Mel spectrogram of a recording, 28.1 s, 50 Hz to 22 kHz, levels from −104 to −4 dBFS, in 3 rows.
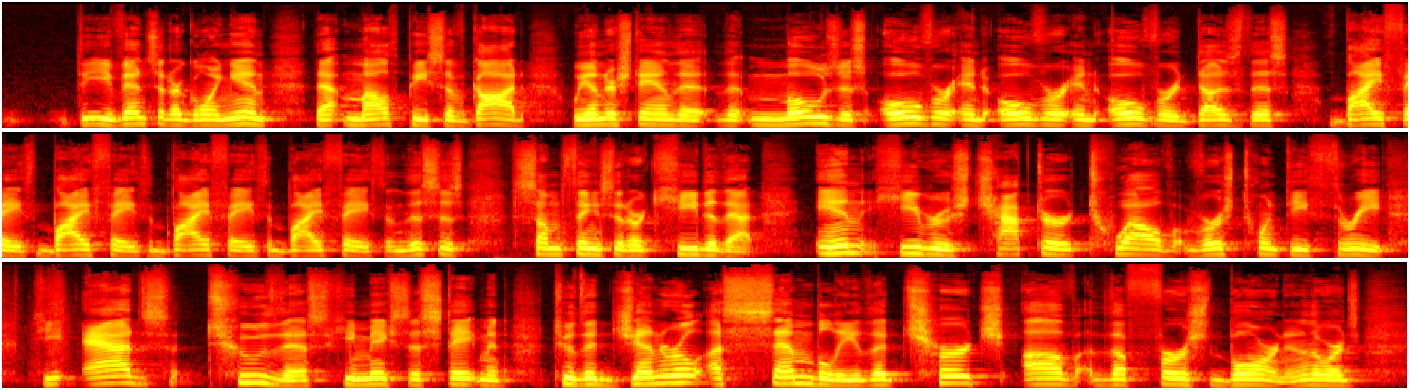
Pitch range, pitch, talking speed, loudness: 130-150 Hz, 140 Hz, 140 wpm, -29 LUFS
